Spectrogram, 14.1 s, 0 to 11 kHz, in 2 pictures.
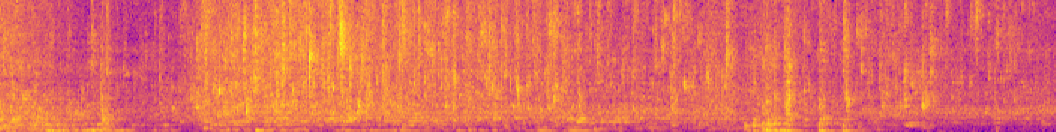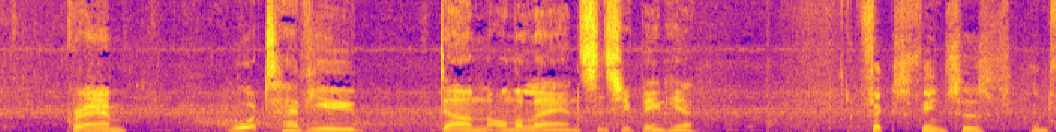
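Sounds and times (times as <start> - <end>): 
toilet flushing: 0.0 - 8.3
speech: 7.6 - 8.0, 8.6 - 11.8, 12.8 - 14.0.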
